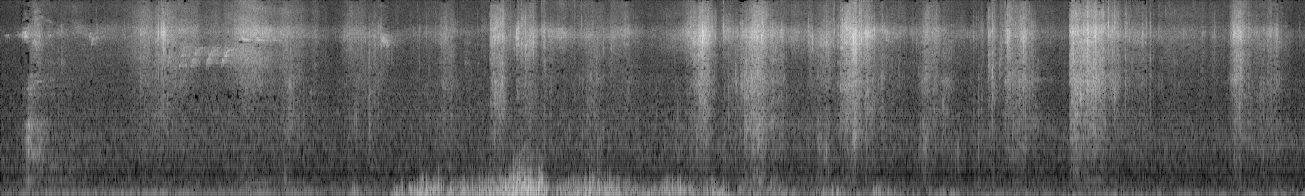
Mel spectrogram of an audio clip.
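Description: Footsteps crunching on soil and dry debris, a few sharp crackles through the second half, with a low rumble on the microphone from about four seconds in that is the loudest sound.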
